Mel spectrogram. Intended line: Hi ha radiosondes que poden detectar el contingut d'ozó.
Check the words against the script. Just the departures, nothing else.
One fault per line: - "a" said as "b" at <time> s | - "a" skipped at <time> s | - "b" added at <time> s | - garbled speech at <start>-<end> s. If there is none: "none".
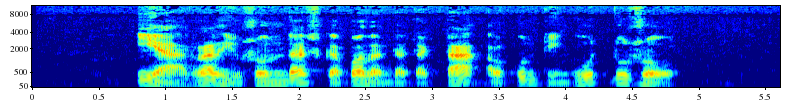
none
